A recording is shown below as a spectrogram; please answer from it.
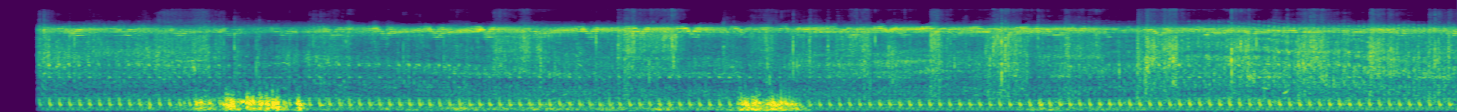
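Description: A small engine running steadily in a drone, with two louder swells, one about two seconds in and one about halfway through.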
